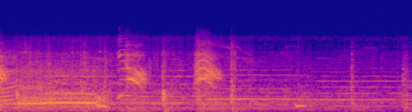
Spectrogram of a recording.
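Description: A cow moos once, a drawn-out call of about a second that drops in pitch at its end. A couple of short, sharp bird calls follow over a background music score.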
